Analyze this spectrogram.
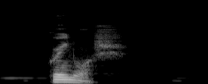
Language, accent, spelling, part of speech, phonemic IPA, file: English, Australia, greenwash, noun / verb, /ˈɡɹiːnwɒʃ/, En-au-greenwash.ogg
- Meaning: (noun) A false or misleading picture of environmental friendliness used to conceal or obscure damaging activities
